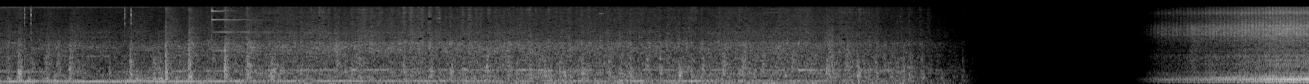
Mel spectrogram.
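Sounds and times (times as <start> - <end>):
wheels clicking on rails: 0.0 - 9.7
train rumbling: 0.0 - 9.8.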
